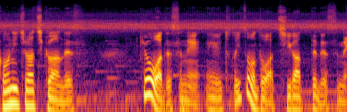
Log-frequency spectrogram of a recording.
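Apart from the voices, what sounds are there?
insects chirping outdoors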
